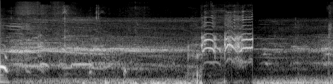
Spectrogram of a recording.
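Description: A gray gamefowl stag of Sweater Boston bloodline crows loudly and close by in one drawn-out cock-a-doodle-doo, over a rough farmyard background with a brief sharper call near the end.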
